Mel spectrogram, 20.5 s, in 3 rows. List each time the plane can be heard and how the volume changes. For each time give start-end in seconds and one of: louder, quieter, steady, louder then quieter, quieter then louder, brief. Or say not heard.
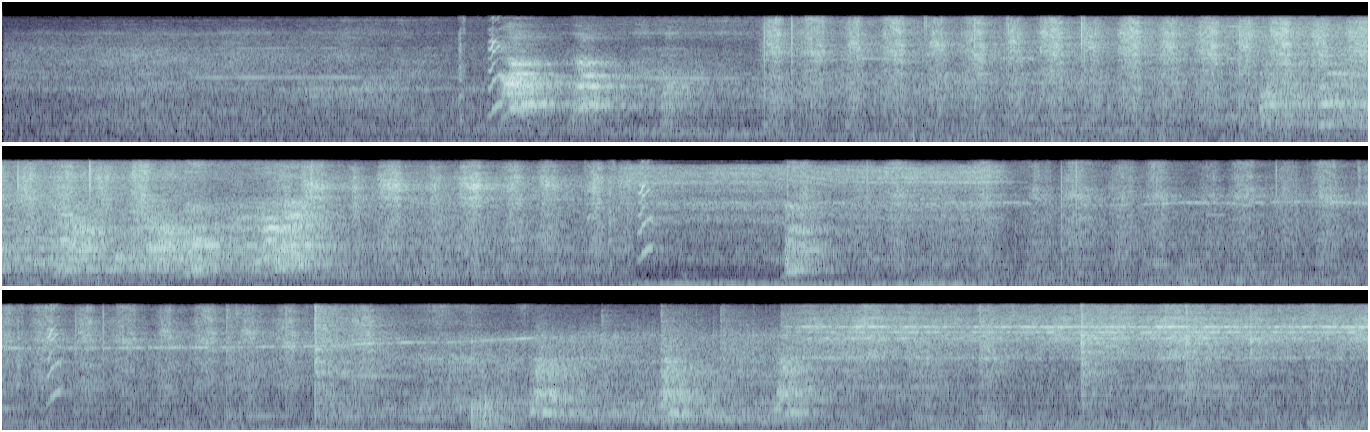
0.0-20.4 louder.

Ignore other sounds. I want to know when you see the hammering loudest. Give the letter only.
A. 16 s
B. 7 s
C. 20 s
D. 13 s
A.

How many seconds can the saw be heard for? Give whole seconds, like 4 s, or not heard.
12 s.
